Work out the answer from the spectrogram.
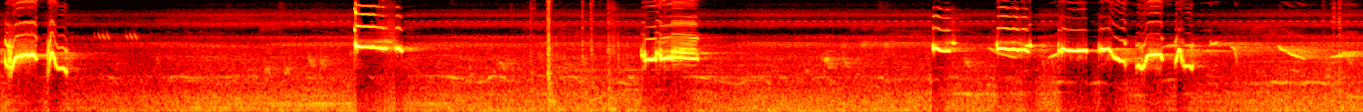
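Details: Oriental magpie-robin from the forest, singing vigorously in a recording meant to stimulate singing: scattered whistled notes with long pauses, ending in a jumbled burst of varied warbling; faint background hum.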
